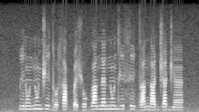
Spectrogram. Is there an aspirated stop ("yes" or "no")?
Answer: no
